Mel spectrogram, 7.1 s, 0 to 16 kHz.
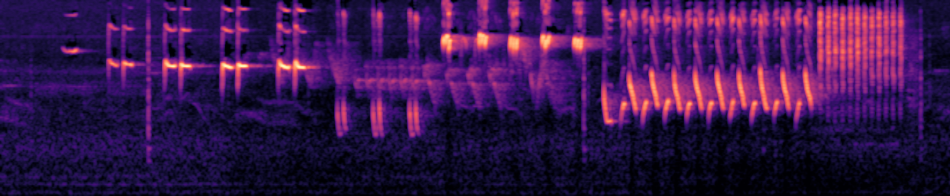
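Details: On 10 May 2021, a thrush nightingale sings a varied phrase: thin whistles and clicks, loud repeated chock notes, a fast run of rising notes, then a dry buzzing rattle, over a quiet background.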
